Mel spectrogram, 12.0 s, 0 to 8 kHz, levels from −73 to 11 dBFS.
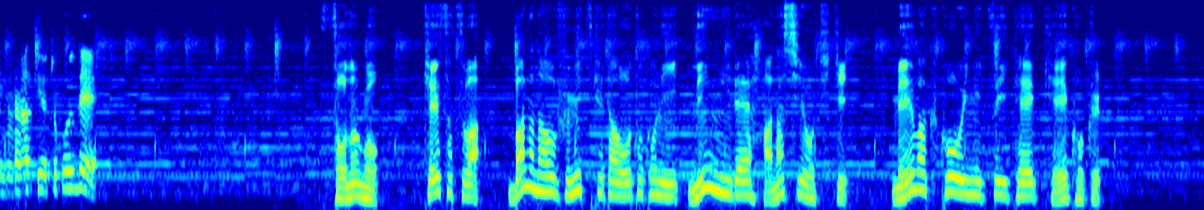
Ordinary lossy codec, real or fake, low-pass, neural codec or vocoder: none; real; none; none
